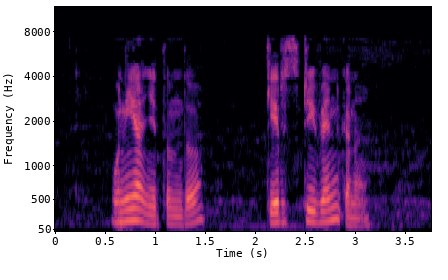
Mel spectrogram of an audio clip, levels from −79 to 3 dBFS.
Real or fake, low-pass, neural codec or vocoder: fake; 7.2 kHz; codec, 16 kHz, 16 kbps, FreqCodec, larger model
